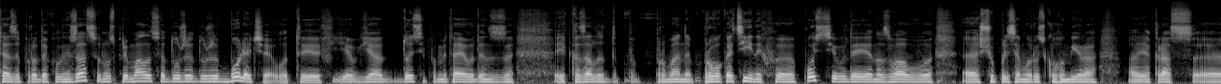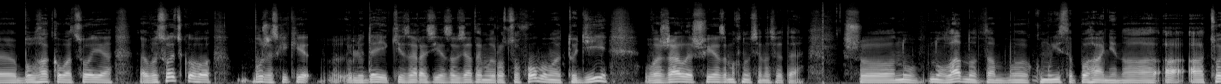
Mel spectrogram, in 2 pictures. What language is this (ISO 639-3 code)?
ukr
